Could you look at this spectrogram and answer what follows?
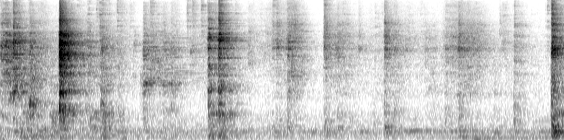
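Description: Kitchen clatter: dishes and utensils clinking and knocking now and then, the sharpest knock about half a second in.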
